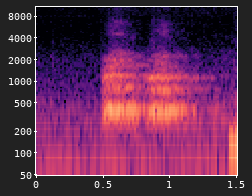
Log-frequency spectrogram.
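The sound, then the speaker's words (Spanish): A dog gives two quick barks in close succession, clear, with no one speaking over them. “Madre mía, el perro ese, ¿eh?”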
